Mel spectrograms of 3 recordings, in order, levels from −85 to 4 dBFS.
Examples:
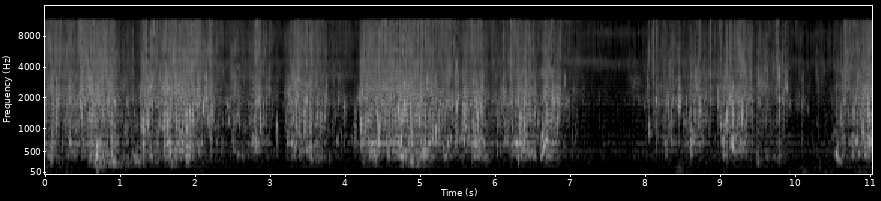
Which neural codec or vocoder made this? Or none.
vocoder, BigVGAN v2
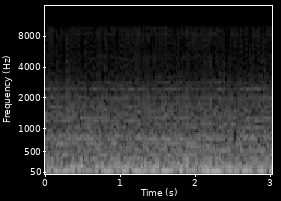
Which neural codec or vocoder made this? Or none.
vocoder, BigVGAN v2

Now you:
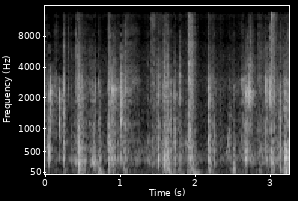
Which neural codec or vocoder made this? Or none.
vocoder, BigVGAN v2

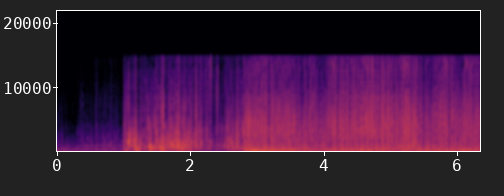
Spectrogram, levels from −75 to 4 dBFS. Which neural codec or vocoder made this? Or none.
vocoder, BigVGAN v2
